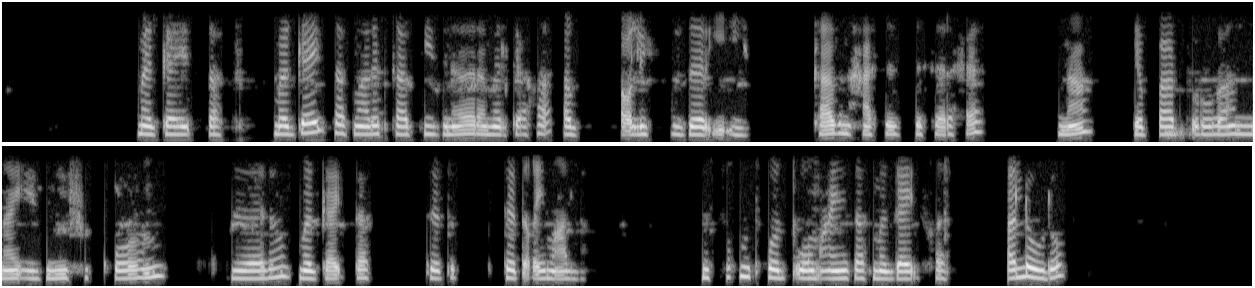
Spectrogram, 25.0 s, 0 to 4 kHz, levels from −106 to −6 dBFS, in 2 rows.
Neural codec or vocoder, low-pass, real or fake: none; 3.6 kHz; real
